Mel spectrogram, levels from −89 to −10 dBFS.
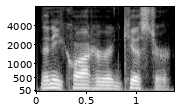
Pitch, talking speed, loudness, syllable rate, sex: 120 Hz, 305 wpm, -16 LUFS, 6.3 syllables/s, male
